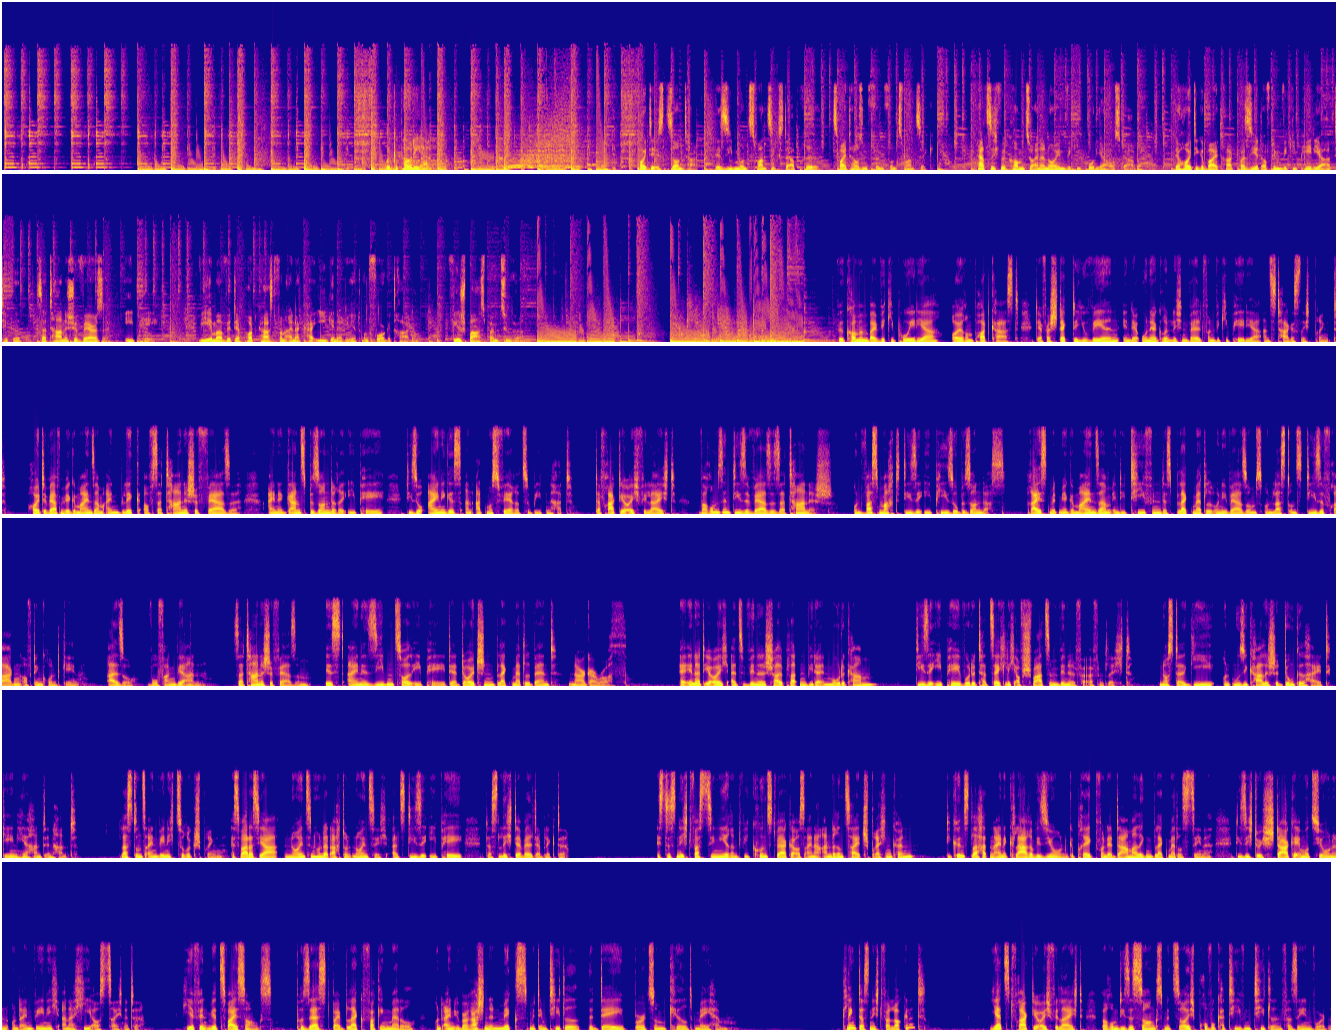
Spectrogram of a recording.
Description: Satanische Verse (EP) – WIKIPODIA – ein KI Podcast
